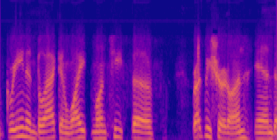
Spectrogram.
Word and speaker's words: Monteith: Mo- is it is it Monteith? Yeah, Monteith.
